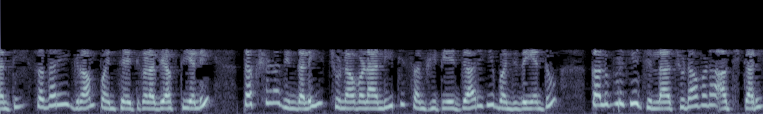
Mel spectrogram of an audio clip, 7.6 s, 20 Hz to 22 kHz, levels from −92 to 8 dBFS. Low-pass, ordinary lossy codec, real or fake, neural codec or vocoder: 3.6 kHz; none; real; none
